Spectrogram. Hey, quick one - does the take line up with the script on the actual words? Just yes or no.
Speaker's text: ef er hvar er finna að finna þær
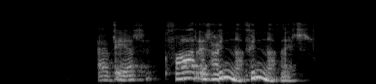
yes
